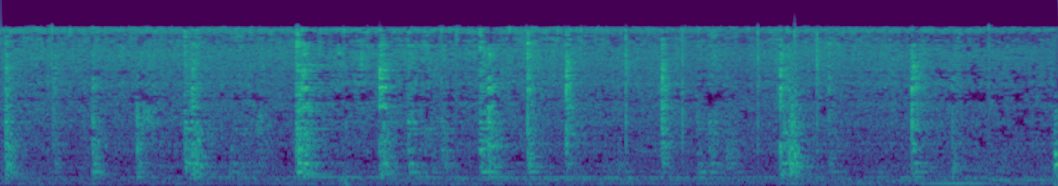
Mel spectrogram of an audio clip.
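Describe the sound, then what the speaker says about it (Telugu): Sliced onions cook in a pan for aloo bonda, giving a steady soft sizzle broken by repeated scraping stirs at an irregular, close rhythm, with no voices. "ఈ ఉల్లిగడ్డలు కొంచెం బాయిల్ అయితే చాలు, మొత్తం నేను ఫ్రై అనవసరం లేదు."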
